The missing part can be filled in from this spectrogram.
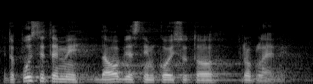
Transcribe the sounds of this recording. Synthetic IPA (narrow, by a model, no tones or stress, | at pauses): id̪o̞puːst̪it̪e̞mid̪ao̞bjasnimko̞jisut̪o̞ːpɾoble̞̰ːmi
